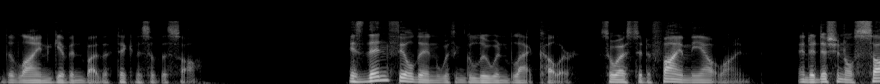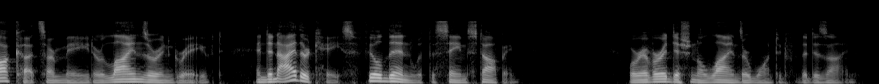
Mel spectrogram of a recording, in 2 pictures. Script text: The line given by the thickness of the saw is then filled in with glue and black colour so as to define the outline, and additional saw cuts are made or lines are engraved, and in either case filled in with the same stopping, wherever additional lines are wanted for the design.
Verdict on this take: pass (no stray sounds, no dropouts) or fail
pass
